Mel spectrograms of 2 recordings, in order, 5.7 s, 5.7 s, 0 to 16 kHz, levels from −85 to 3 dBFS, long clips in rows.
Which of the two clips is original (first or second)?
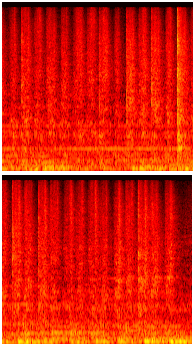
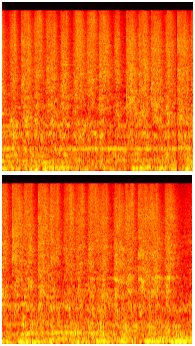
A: first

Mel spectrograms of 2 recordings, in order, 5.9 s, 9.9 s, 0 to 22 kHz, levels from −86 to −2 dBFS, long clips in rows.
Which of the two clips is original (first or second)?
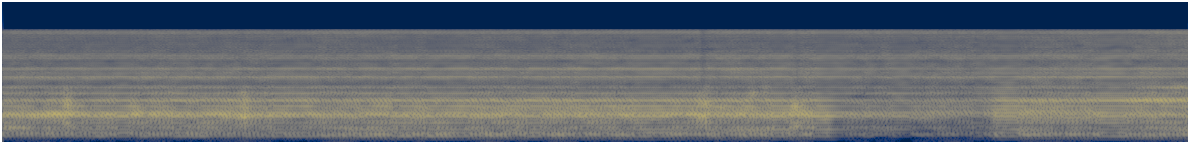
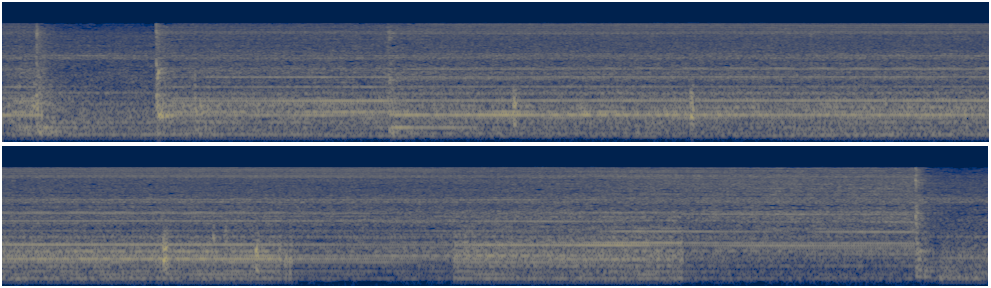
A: second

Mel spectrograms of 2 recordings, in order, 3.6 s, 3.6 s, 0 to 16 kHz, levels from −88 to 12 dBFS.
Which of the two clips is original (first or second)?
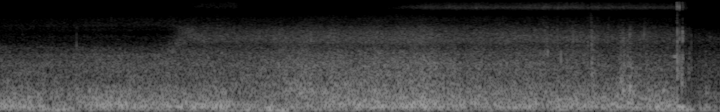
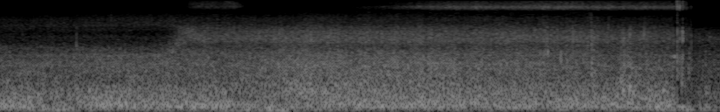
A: first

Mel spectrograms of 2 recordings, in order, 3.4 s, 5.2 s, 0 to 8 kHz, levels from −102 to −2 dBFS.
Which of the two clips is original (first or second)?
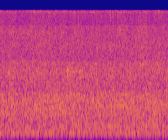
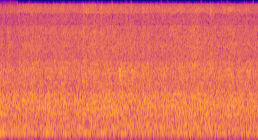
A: first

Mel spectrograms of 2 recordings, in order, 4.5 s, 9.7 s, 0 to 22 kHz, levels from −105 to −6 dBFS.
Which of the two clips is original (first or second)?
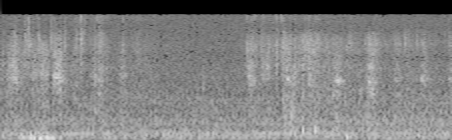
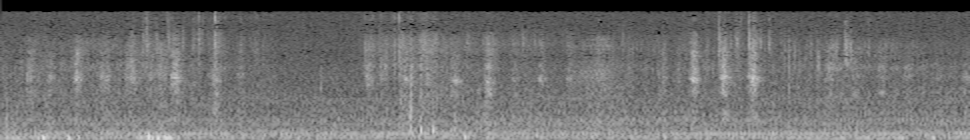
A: first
